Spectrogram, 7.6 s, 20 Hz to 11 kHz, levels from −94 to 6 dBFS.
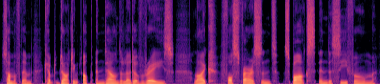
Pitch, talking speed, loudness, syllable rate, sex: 120 Hz, 150 wpm, -22 LUFS, 3.7 syllables/s, male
